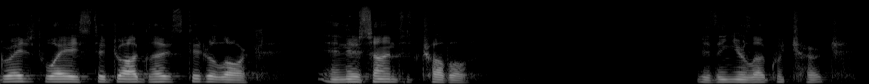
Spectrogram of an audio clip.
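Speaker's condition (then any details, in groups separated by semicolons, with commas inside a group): Cerebral palsy; lifelong disability since youth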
